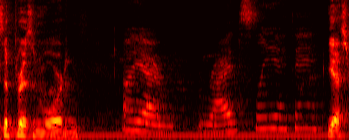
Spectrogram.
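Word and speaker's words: Wriothesley: Ridesley, I think? Yes, Risley. Yeah, I can pronounce things.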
